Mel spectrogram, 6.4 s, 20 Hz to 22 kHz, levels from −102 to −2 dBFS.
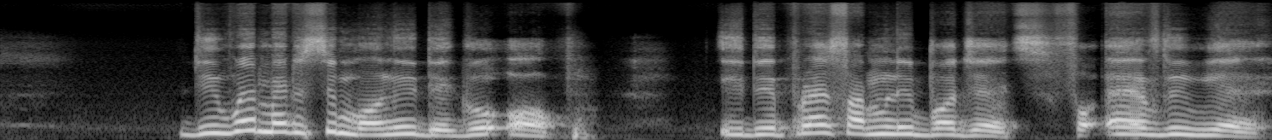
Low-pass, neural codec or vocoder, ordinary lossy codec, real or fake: none; autoencoder, 48 kHz, 32 numbers a frame, DAC-VAE, trained on Japanese speech; none; fake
